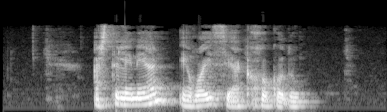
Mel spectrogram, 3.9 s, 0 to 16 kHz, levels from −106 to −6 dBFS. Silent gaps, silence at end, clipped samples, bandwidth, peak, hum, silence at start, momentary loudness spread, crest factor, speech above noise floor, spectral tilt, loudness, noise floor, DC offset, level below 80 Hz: none; 0.75 s; under 0.1%; 7.8 kHz; 0 dBFS; none; 0.95 s; 10 LU; 14 dB; 44 dB; -6.5 dB/octave; -13 LUFS; -56 dBFS; under 0.1%; -56 dBFS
